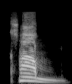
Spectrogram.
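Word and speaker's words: come: এটা আমরা কাম বলি, কিন্তু আমি আপনাদের প্রোনাউন্সিয়েশনের ক্লাসটা যখন নিব তখন এই কামটা, এটা ক কে খ বলতে হবে, খ, খাম, খাম, খাম, হ্যাঁ।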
